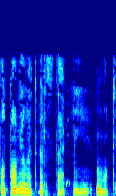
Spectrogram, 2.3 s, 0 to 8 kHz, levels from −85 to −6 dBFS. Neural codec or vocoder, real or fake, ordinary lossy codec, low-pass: none; real; MP3, 24 kbps; 7.2 kHz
